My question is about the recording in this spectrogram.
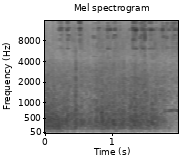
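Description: Hoofbeats of a gaited saddle horse being ridden past at a quick, even gait on a dirt and grass track, with people talking in the background.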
